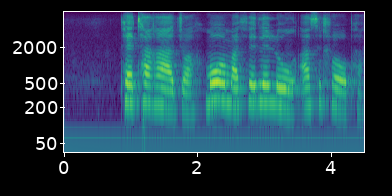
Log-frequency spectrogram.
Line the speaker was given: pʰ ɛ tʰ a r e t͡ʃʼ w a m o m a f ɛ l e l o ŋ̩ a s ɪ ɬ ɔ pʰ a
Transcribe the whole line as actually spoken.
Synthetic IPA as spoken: pʰ ɛ tʰ a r a t͡ʃʼ w a m o m a f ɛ l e l o ŋ̩ a s ɪ ɬ ɔː pʰ a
